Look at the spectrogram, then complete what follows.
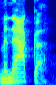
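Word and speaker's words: Monaca: in Sharon Pennsylvania Sharon Pennsylvania and it's not Monica it's pronounced Manaka Manaka Pennsylvania so those are where I'm at oh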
